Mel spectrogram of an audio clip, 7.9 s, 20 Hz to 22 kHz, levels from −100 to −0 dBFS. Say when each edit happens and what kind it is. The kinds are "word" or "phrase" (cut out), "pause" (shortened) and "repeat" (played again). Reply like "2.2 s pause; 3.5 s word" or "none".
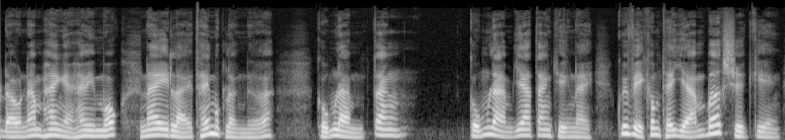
1.4 s word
